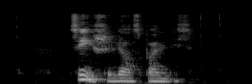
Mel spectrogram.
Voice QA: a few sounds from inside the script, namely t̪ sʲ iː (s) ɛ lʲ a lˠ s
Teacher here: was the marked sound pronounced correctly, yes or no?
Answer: no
